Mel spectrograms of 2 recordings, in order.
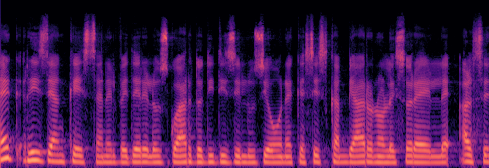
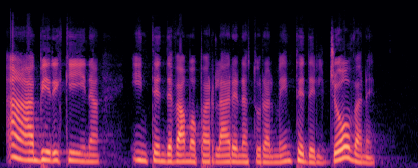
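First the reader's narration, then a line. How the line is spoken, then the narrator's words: Young woman laughing, exclaiming. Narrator (Italian): esclamò la signorina Bella, ridendo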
